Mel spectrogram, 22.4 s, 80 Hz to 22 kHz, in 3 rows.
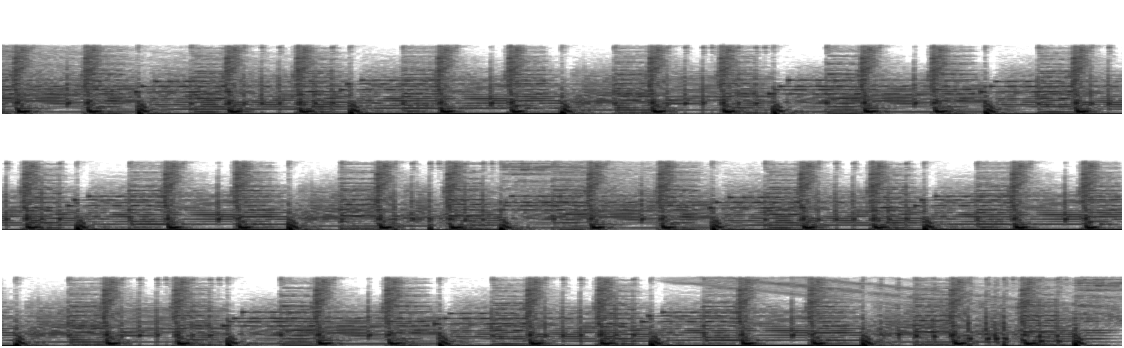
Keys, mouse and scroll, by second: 0.2 scroll down 1, 3.0 middle click, 4.2 click, 4.2 middle click, 4.3 click, 5.8 click, 6.0 click, 10.9 click.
